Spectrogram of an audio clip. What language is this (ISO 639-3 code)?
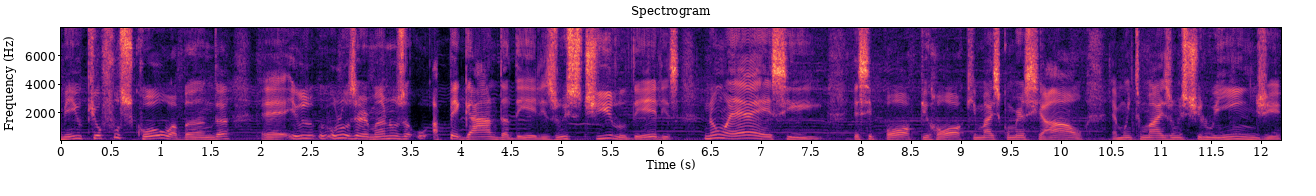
por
